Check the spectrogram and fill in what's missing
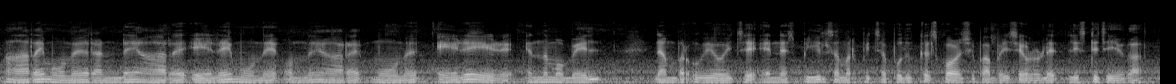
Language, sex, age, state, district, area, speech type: Malayalam, male, 18-30, Kerala, Palakkad, urban, read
